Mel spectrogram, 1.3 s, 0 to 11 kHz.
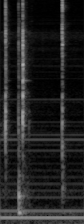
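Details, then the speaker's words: Rowe-AMI R88 jukebox lights on a smart switch: relay clicks on and off over mains hum but the lights get no power; fault downstream, cause unconfirmed. "I can hear the switch clicking on and off but I have no lights so we have a problem"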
